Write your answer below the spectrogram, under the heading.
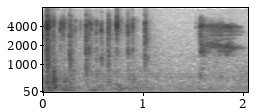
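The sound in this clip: Rapid computer keyboard typing while text is pasted in: a quick, faint run of clicky keystrokes lasting about a second, then a short pause and a brief sustained scratchy sound.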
